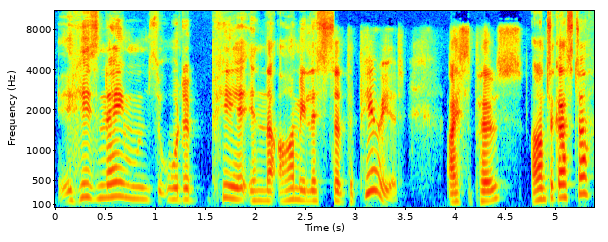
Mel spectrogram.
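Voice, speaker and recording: A performer playing an earnest, romantic young English gentleman, declaiming in a radio play of a stage comedy. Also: medium pitch, lively intonation, normal speed, no echo, natural voice. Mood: curious.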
